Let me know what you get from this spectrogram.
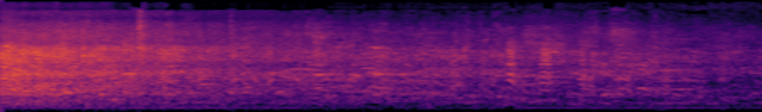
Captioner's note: audience laughter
